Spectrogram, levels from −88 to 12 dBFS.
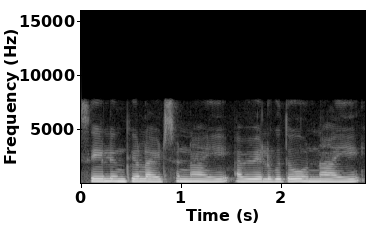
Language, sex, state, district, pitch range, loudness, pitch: Telugu, male, Telangana, Hyderabad, 205-215 Hz, -11 LUFS, 210 Hz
